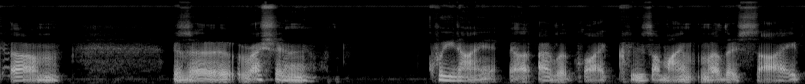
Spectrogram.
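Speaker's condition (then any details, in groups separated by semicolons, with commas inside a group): Cerebral palsy; since birth, hand tremors; age 57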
